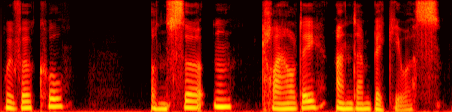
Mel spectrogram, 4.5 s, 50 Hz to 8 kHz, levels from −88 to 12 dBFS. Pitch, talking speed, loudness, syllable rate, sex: 160 Hz, 65 wpm, -22 LUFS, 3.9 syllables/s, male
